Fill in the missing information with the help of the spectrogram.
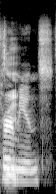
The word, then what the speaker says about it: Thermians: In Galaxy Quest, I cannot pronounce the name of Thermians.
